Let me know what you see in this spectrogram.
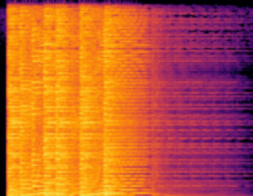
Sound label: Boss Appears, amiga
